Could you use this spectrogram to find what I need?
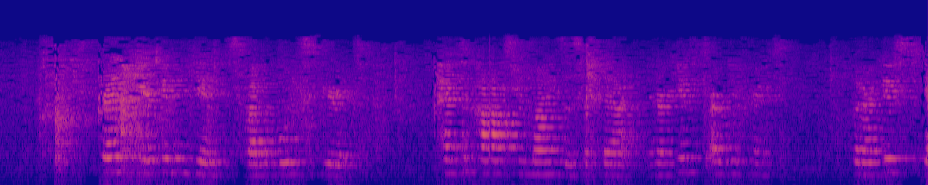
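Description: A woman speaks calmly in an echoing hall, heard through a microphone.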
